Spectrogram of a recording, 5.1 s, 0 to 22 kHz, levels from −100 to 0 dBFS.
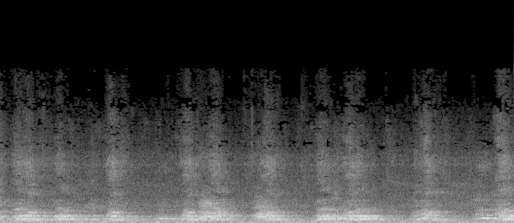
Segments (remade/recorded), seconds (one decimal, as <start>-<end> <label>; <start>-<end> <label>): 0.0-0.5 recorded; 0.5-1.3 remade; 1.3-2.2 recorded; 2.2-5.1 remade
